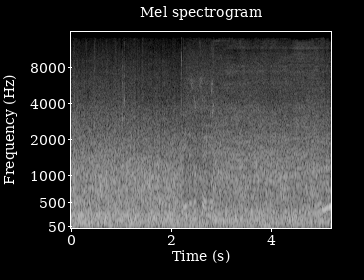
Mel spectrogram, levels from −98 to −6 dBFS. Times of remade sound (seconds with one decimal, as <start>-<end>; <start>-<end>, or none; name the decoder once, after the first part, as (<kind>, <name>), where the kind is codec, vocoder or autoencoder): 3.1-5.2 (codec, SNAC)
